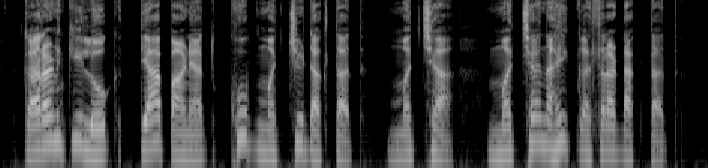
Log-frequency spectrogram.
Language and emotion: Marathi, neutral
